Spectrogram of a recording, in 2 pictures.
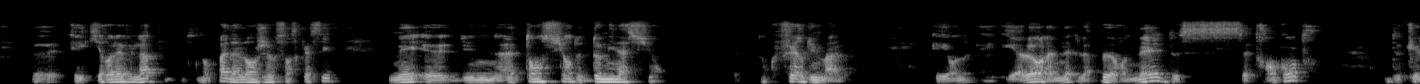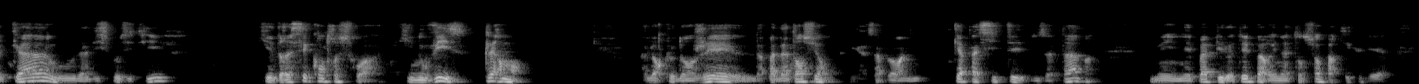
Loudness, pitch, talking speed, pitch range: -26 LUFS, 115 Hz, 145 wpm, 100-135 Hz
